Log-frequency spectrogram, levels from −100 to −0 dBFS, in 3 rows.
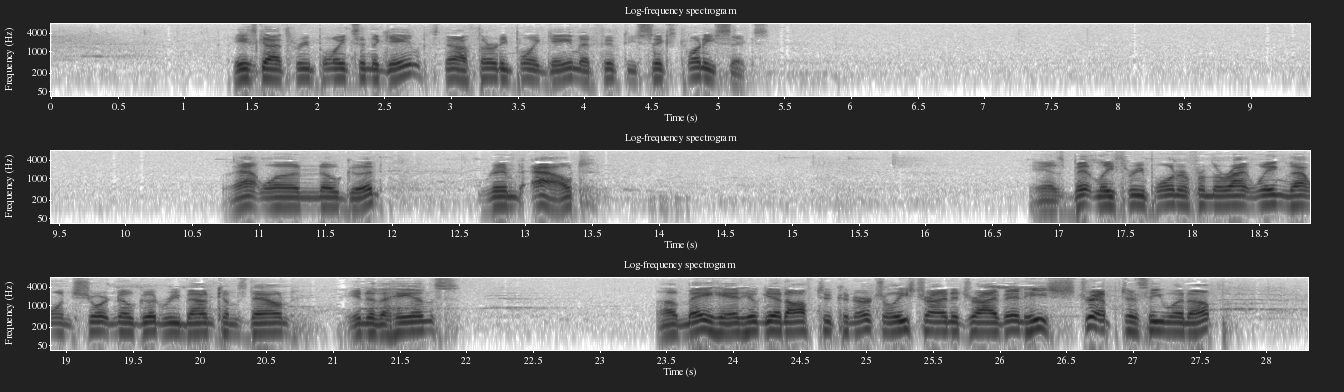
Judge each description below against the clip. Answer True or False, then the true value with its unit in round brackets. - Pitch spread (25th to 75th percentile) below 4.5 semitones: False (5.0 semitones)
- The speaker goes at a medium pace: False (125 wpm)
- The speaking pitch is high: False (135 Hz)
